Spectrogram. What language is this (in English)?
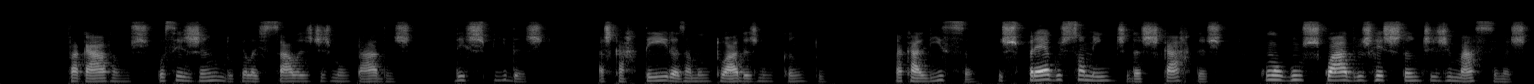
Portuguese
